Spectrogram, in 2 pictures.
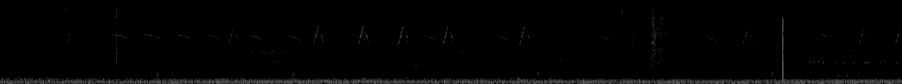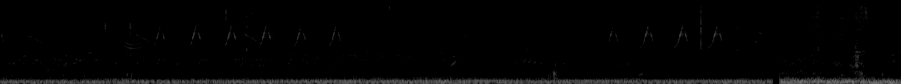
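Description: Small birds chirping in quick series of short, falling notes, over a steady low rumble, with a few sharp clicks. Near the end the low rumble becomes louder.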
